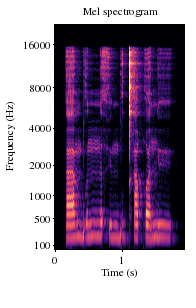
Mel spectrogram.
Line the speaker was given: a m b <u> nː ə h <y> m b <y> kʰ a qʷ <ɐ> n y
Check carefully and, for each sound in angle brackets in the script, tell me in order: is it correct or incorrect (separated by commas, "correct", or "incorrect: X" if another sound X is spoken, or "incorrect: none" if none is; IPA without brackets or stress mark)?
incorrect: ʊ, correct, incorrect: u, correct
